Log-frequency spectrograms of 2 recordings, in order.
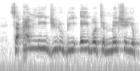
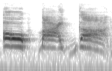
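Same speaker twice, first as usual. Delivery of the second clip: slow, loud amazed cry; stunned shout; 2 semitones higher, 12 dB louder, much slower than usual. Pretend. Pastor acting a believer stunned by a blessing. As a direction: cry out in disbelief. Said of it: "you be like".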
